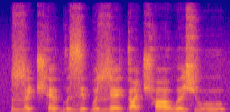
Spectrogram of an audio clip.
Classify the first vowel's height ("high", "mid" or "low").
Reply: mid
